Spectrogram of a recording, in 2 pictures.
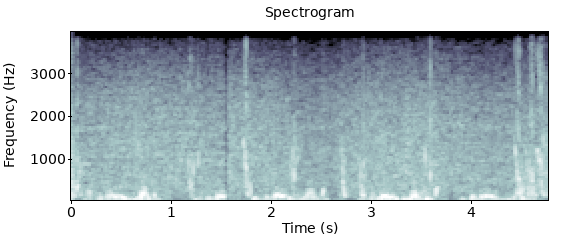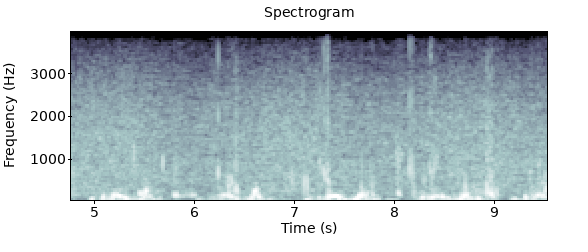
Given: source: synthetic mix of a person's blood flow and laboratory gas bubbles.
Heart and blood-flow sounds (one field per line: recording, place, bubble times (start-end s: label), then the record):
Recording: Doppler ultrasound of blood flow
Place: precordium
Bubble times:
0.00-0.24 s: bubbles
0.65-0.68 s: bubbles
0.79-0.86 s: bubbles
1.14-1.30 s: bubbles
1.69-1.83 s: bubbles
2.15-2.30 s: bubbles
2.47-2.56 s: bubbles
2.67-2.79 s: bubbles
2.85-2.97 s: bubbles
3.51-3.70 s: bubbles
4.41-4.81 s: bubbles
5.36-5.51 s: bubbles
5.64-5.71 s: bubbles
5.74-6.04 s: bubbles
6.20-6.44 s: bubbles
6.93-6.99 s: bubbles
7.04-7.15 s: bubbles
7.21-7.39 s: bubbles
7.63-7.80 s: bubbles
7.98-8.45 s: bubbles
8.67-9.08 s: bubbles
9.32-9.54 s: bubbles
From the record:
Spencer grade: 3 (all of the cardiac periods contain showers or single bubble signals, but not dominating or overriding the cardiac motion signals)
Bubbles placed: anywhere in the cardiac cycle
